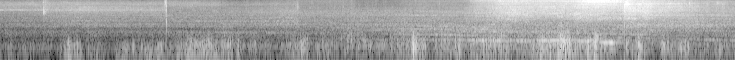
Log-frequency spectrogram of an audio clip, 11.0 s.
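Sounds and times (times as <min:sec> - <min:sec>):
hiss: 0:00.0 - 0:05.0, 0:06.9 - 0:11.0
train wheels rumbling on rails: 0:00.0 - 0:11.0
train whine: 0:00.0 - 0:11.0.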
